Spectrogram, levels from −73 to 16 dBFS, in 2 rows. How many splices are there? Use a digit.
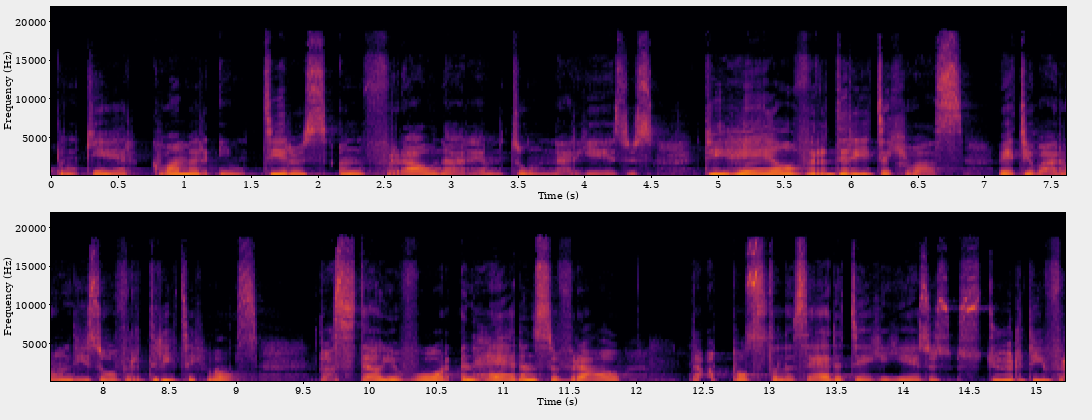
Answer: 1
